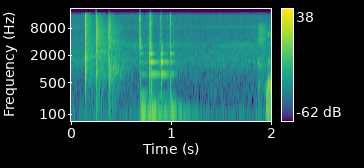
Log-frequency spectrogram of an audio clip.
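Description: A quick run of four sharp clicks, then a second tight cluster of clicks with a brief ringing tone and a low thud about three-quarters of a second in.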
